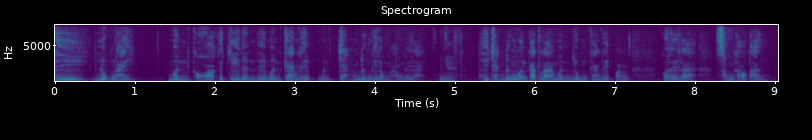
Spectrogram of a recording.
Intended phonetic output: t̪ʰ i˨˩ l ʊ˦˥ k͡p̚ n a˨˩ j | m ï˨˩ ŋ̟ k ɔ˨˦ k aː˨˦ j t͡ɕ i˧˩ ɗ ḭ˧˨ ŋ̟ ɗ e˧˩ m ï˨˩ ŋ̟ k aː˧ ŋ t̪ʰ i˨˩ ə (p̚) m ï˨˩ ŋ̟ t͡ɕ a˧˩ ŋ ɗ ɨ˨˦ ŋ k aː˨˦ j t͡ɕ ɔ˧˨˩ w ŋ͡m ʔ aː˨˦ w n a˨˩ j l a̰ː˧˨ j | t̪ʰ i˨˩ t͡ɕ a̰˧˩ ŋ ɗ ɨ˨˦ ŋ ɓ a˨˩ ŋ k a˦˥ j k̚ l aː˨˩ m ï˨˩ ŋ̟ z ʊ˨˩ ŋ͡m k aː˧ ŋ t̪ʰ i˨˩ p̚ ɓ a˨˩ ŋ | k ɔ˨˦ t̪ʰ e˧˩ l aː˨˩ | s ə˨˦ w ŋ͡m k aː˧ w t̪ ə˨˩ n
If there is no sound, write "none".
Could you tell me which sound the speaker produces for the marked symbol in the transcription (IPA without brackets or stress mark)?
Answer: p̚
